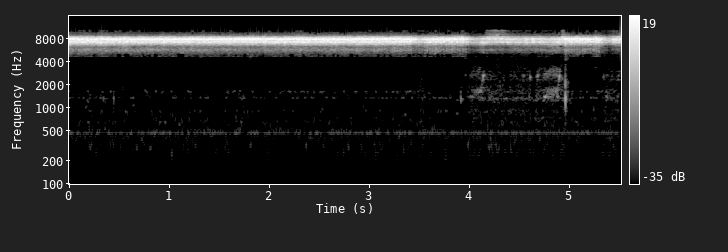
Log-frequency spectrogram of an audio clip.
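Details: Steady high cicada buzzing fills the whole stretch, joined near the end by a short burst of lower rattling chirps, with a faint low hum throughout.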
